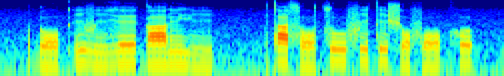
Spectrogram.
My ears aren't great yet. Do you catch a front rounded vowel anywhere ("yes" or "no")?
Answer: no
